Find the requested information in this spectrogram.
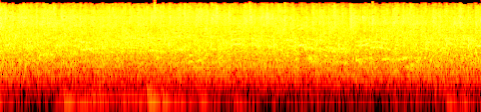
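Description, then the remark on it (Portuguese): Steady, dense applause from third- and fourth-grade primary school children at Colexio Don Aurelio de Cuntis, during a live COPE Pontevedra broadcast, fills the whole clip, a loud continuous patter of many hands clapping at once with no pauses. “Un aplauso, rapaces.”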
